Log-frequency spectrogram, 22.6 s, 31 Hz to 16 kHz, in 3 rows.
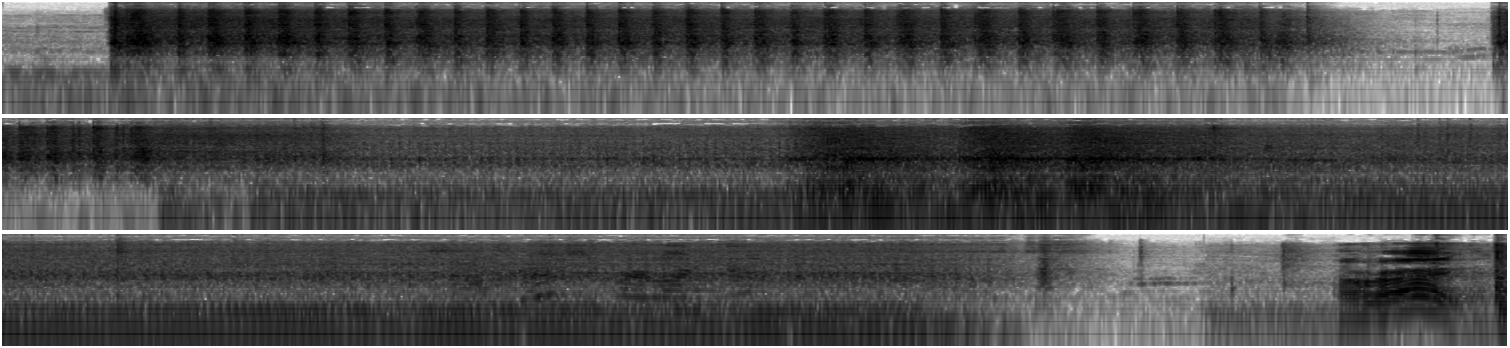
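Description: A Polaris Sportsman 700 ATV cranks with a rapid starter chatter for several seconds, then catches and runs, revving up loudly before settling into a steady idle; a voice speaks briefly near the end.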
